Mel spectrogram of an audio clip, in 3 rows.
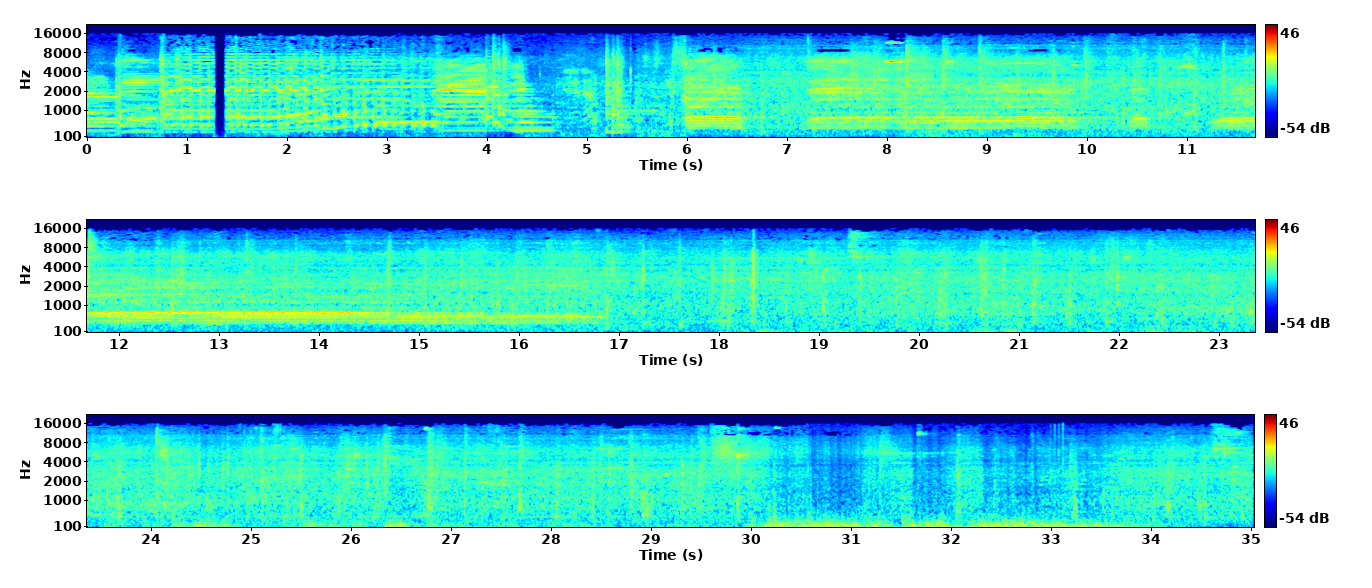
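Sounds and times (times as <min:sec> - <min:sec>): train wheels clickety-clack: 0:00.7 - 0:35.0
train horn chord: 0:02.9 - 0:04.8, 0:06.0 - 0:16.9.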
